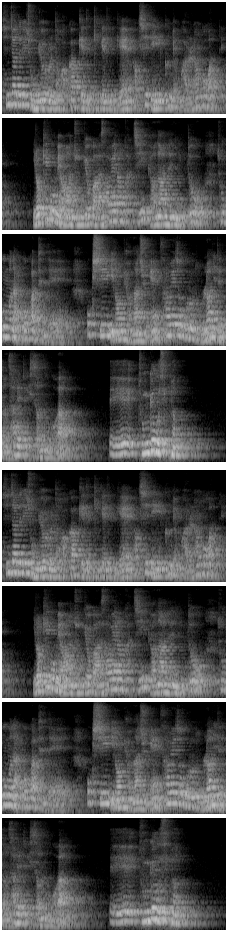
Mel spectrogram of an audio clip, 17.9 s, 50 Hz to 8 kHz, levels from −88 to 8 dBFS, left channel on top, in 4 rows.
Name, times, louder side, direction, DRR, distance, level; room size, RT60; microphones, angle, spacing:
voice 1, 0.0-4.2 5.1-14.7, equal, 25° left, -4 dB, 0.7 m, -26 dB
voice 2, 15.6-16.9, left 2 dB, 80° left, -1 dB, 0.4 m, -21 dB
4.5 x 2.6 x 2.4 m, 1.3 s
head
